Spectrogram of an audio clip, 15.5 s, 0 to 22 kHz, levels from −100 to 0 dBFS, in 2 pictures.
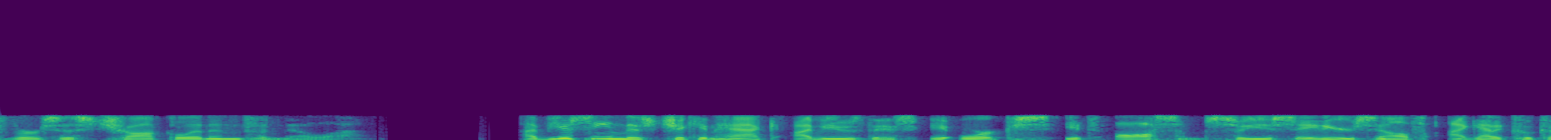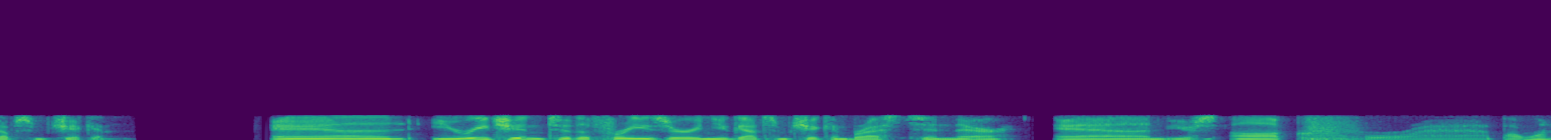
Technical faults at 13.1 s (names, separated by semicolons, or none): none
